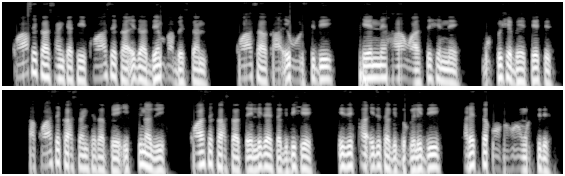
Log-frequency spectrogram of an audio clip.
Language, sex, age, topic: Gamo, male, 25-35, government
